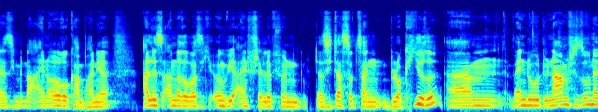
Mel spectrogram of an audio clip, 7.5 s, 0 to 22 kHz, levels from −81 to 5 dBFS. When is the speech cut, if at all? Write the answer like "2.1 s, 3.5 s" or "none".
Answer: 3.8 s, 5.5 s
